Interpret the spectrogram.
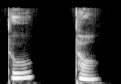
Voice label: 도더 낱소리 여자

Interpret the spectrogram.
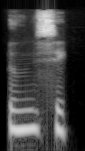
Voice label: "음식" 여자; 단어

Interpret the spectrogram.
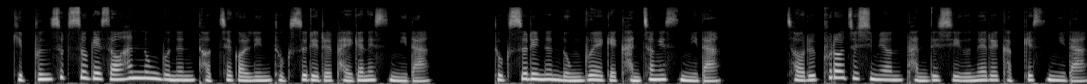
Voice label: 이야기 여자; 농부와 독수리

